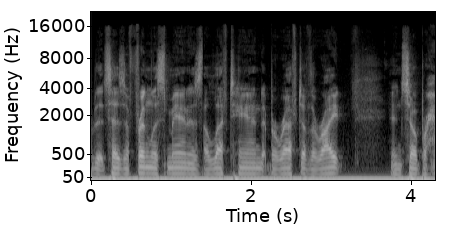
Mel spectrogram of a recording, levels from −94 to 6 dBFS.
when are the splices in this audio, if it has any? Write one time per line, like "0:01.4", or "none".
0:01.4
